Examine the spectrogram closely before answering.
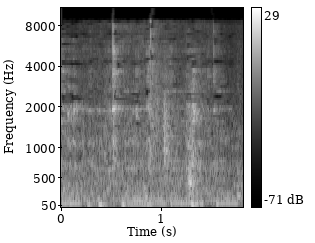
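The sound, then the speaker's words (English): Stirring of a mixture in cooking meant to be brought to a boil: a few soft scraping swishes recur over a low, steady background, fairly faint, with no talk. “Okay, that's good. All right, that's good enough. Mix that together.”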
